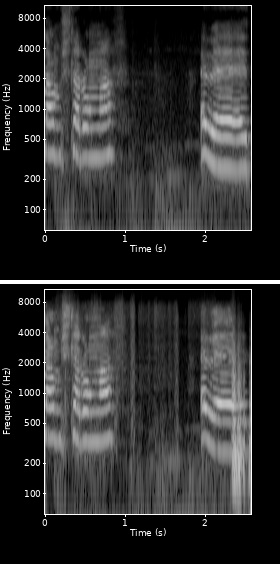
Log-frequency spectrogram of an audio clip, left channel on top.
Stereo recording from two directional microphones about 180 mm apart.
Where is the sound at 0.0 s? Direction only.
Centre (ahead or behind).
